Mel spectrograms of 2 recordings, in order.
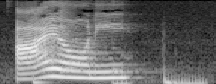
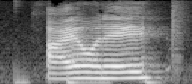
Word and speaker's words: Ione: my research is that pronunciations ioni ioni ion iona and any other pronunciations are accepted in my opinion i think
